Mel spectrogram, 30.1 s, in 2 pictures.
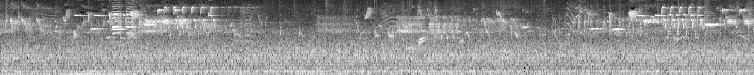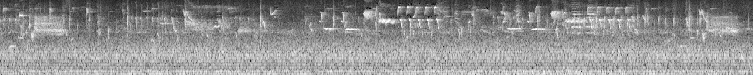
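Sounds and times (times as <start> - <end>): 
birds chirping: 0.0 - 30.1.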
